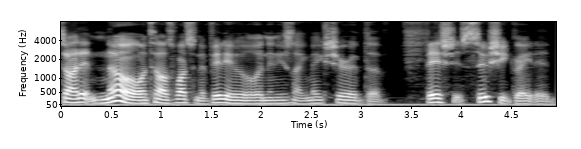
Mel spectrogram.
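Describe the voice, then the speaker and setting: In a room with audible echo, a man with a very deep, low voice and vocal fry talks at a fairly quick pace with hardly any pauses and very wide pitch swings. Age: 20s. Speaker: podcast guest. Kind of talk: casual chat.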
